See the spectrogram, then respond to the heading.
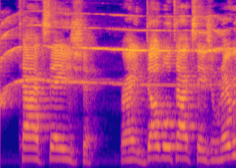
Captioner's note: screaming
